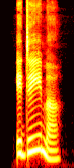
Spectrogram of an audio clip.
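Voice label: "oedema", British English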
